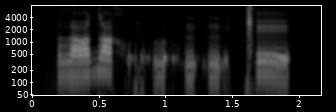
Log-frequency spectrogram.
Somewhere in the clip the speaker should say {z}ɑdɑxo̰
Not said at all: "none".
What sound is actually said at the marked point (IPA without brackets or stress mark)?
ð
